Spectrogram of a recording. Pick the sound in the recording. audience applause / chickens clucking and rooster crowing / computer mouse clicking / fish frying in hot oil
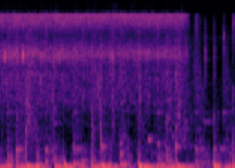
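fish frying in hot oil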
